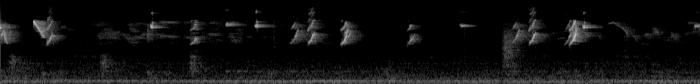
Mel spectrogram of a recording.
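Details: A kept saffron finch during a warm-up routine gives sparse, emphatic high chirps, some paired, with gaps of up to a second between them against a low background hum.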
